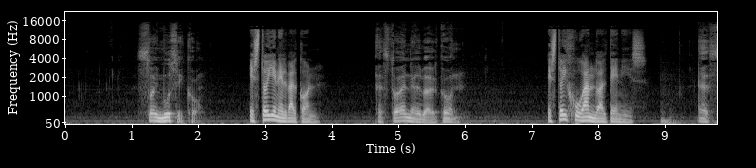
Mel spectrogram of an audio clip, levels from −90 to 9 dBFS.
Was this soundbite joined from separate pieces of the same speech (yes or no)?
no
